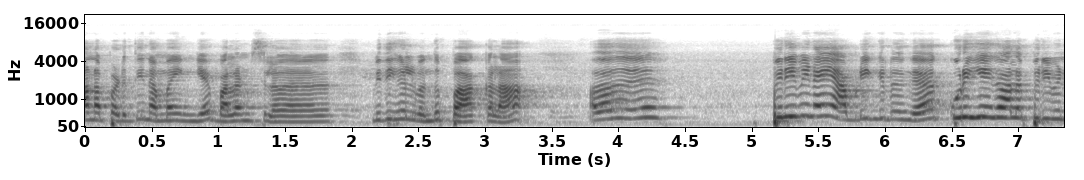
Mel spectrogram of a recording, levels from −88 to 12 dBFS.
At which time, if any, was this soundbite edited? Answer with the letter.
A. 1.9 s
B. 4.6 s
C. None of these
C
